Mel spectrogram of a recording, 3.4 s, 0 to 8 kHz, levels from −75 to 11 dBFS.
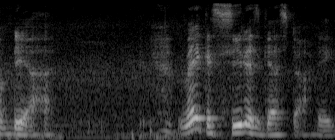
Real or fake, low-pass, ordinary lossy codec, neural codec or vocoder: real; 7.2 kHz; none; none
